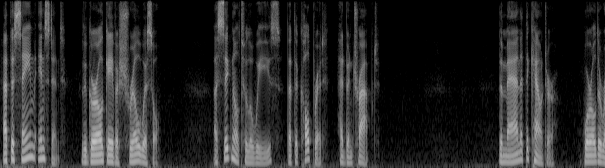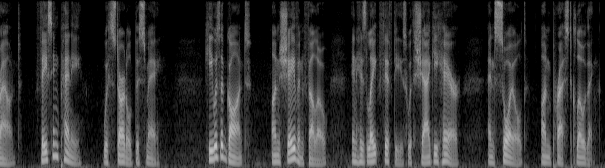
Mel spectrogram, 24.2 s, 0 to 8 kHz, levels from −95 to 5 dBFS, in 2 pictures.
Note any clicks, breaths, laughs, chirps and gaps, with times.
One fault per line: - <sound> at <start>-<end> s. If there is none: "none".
none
